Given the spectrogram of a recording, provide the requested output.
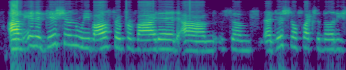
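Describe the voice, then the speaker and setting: The speaker keeps a moderate pace and a fairly even intonation. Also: woman. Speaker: government presenter. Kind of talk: webinar presentation. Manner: halting.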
